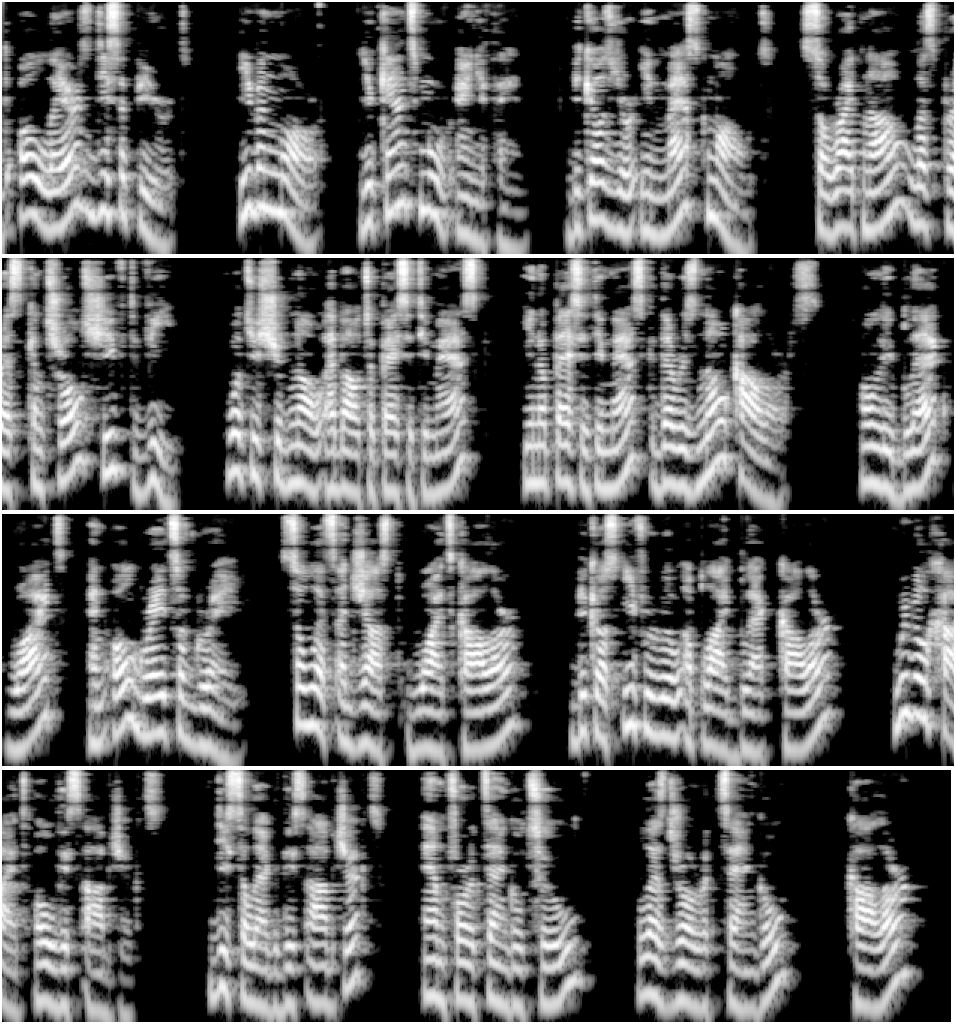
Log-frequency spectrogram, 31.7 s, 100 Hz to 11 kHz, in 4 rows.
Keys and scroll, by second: 9.2 ctrl+shift+v, 27.1 space, 27.4 m.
